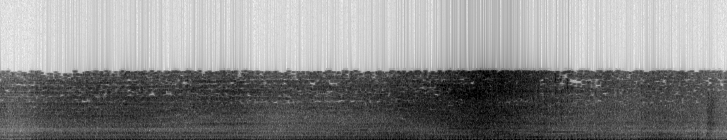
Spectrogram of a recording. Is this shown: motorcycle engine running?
yes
